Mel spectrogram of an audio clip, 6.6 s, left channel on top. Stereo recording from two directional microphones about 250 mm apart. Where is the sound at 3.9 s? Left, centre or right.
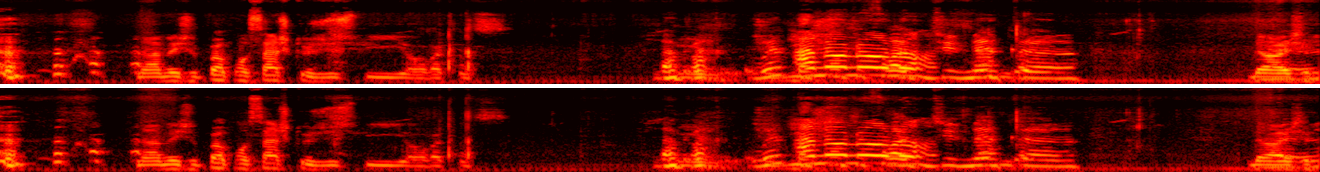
Centre.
